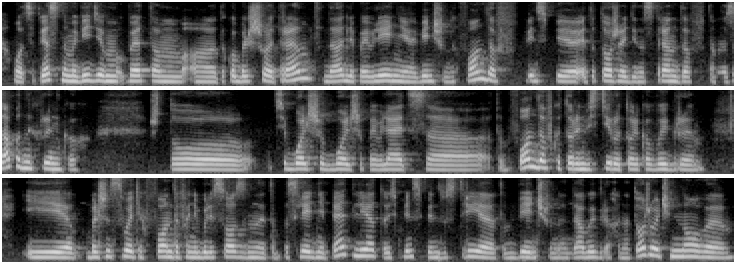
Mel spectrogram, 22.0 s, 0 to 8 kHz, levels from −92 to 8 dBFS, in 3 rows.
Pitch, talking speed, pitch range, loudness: 185 Hz, 175 wpm, 175-200 Hz, -18 LUFS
